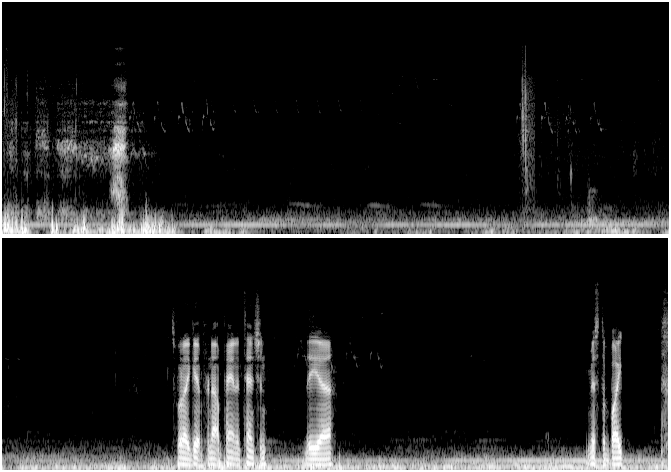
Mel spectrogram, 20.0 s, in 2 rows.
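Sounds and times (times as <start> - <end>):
faint low hum: 0.0 - 20.0
light outdoor rumble: 0.0 - 20.0
bird chirping: 0.5 - 20.0
sharp click: 7.7 - 8.0.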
